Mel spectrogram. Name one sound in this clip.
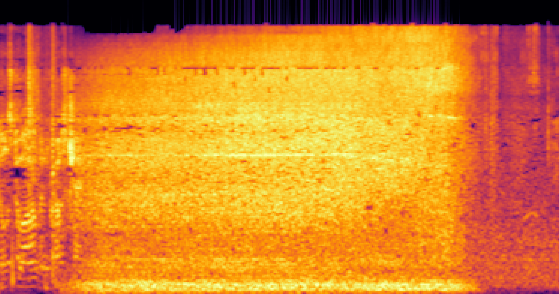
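Jet engines roar loudly as an airliner takes off.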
